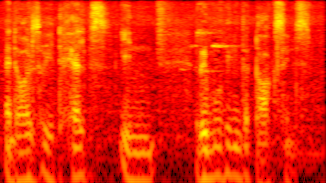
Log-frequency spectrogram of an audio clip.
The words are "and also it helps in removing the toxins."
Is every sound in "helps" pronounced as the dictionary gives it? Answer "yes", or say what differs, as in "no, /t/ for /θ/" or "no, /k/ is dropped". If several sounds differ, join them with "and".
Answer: yes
